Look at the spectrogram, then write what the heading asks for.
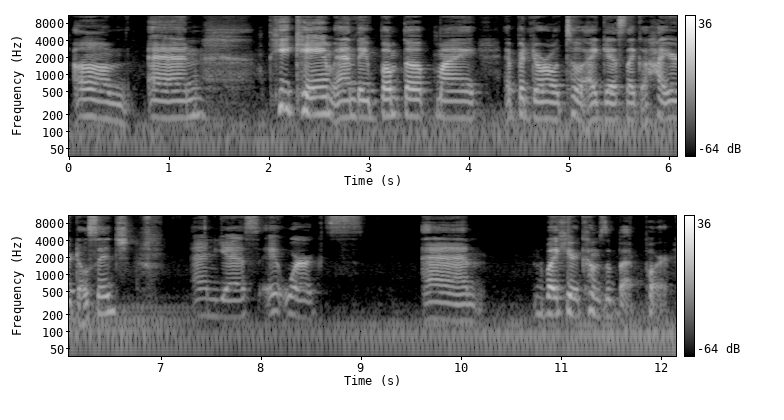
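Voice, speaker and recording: A woman's voice: lowish voice, steady tone, slow, a bit bright, a little hiss or hum. Young woman bluntly retelling a story. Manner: blunt, swears freely, talks in run-on recounting. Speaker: vlogger. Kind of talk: casual storytelling.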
